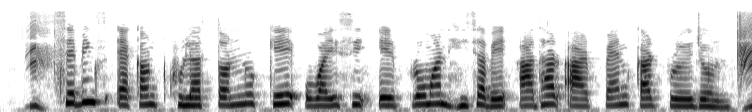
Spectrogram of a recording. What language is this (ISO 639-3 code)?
ben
